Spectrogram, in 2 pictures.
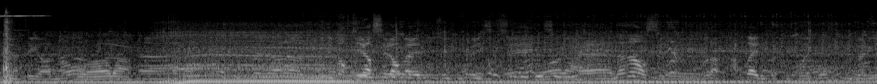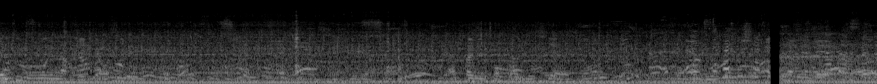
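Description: A small car engine revs and idles nearby.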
